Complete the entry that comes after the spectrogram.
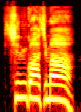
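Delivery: high, loud, drawn-out command; alarmed shout. Acted. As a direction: shout to stop the call. Cornered intruder yells not to report. (다급하게 길게 소리치기)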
